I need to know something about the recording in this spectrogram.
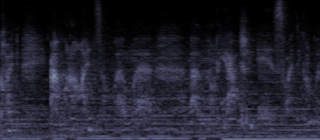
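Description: A young woman whispering to the camera, with a short bump a little over half a second in.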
